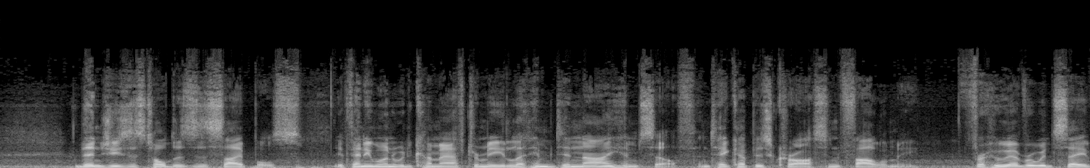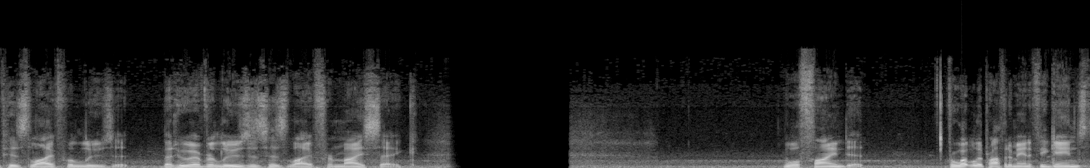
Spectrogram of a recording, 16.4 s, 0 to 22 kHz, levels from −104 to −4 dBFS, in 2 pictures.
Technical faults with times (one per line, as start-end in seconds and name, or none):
11.53-12.46 call audio freeze
15.06-16.29 jitter buffer speed-up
